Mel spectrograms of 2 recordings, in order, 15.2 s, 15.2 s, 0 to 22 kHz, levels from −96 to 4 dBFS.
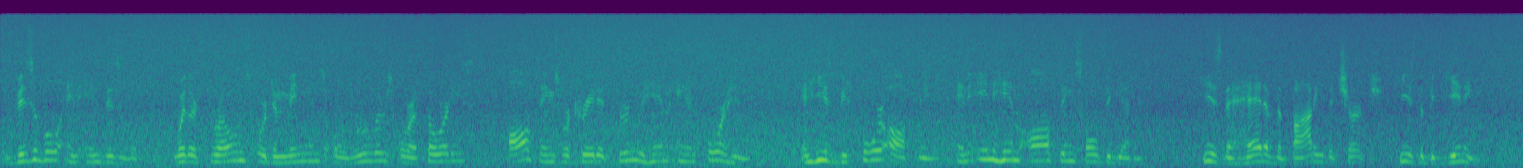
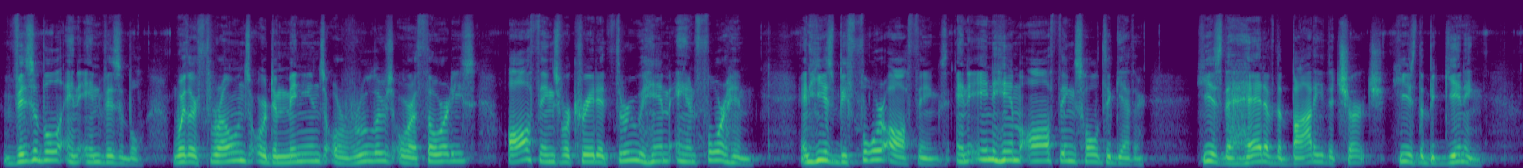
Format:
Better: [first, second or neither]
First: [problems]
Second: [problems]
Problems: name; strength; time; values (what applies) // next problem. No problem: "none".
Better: second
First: hiss; loud; throughout; 4 dB below the speech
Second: none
